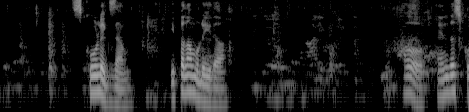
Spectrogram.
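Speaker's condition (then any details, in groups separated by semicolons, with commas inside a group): No condition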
